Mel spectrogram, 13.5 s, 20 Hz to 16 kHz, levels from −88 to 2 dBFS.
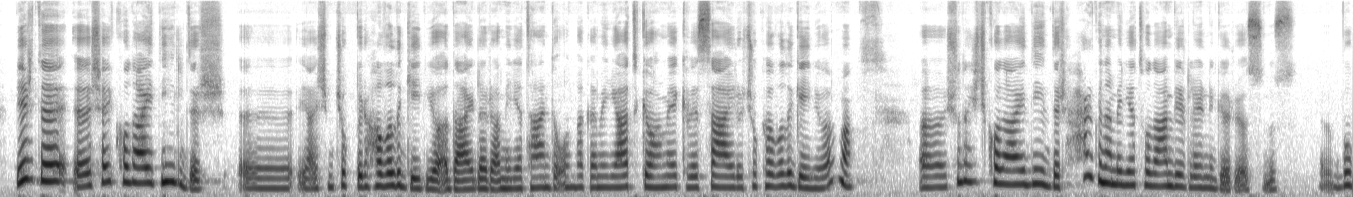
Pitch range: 195-255 Hz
